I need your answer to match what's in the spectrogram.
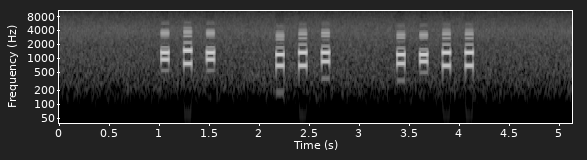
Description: DTMF, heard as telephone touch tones, dialled by machine, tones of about 80 ms. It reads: 060 128 4722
